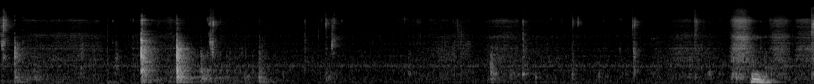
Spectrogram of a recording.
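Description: Someone chewing a bite of a breaded chicken burger: scattered wet mouth smacks and clicks, with a short low hum near the end.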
